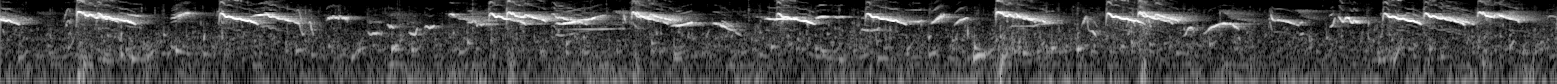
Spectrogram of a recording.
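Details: Colony of white-eyes recorded as training material for songbirds; loud, busy high twittering with rapid descending chirps and short trills repeating in close succession, nearly continuous, faint water in the background.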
